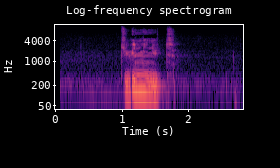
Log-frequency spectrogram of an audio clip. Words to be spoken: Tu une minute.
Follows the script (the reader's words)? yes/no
yes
